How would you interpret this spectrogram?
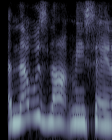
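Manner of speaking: ordinary talk, nothing marked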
